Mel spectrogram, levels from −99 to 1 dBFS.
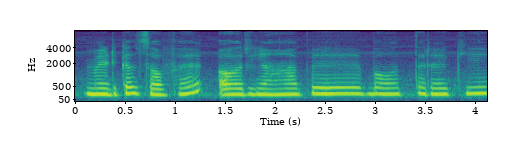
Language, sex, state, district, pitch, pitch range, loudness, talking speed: Hindi, female, Himachal Pradesh, Shimla, 215 Hz, 205-230 Hz, -14 LUFS, 130 wpm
